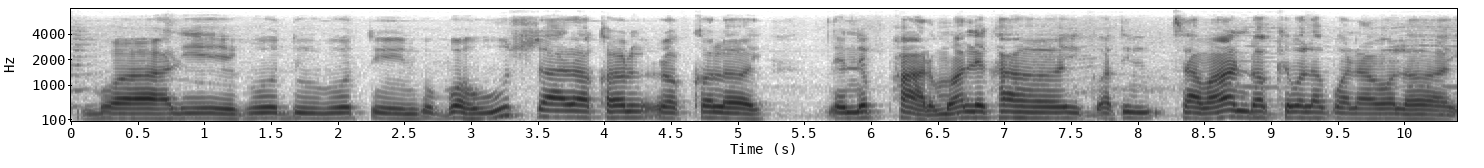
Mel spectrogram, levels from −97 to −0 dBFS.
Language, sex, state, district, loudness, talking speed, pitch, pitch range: Bajjika, male, Bihar, Vaishali, -22 LUFS, 100 wpm, 140 Hz, 130-155 Hz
